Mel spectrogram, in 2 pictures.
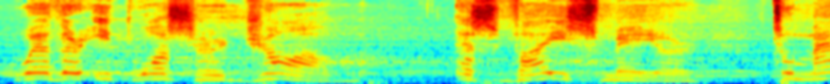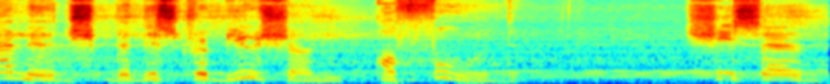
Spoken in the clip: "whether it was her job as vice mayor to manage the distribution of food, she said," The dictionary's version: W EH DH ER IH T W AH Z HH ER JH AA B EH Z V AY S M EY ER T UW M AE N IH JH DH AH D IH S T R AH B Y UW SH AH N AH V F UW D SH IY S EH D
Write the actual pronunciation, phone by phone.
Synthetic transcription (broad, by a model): W EH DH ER IH T W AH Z HH ER JH AA B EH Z V AY S M EY ER T UW M AE N IH JH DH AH D IH S T R AH B Y UW SH AH N AH V F UW D SH IY S EH D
